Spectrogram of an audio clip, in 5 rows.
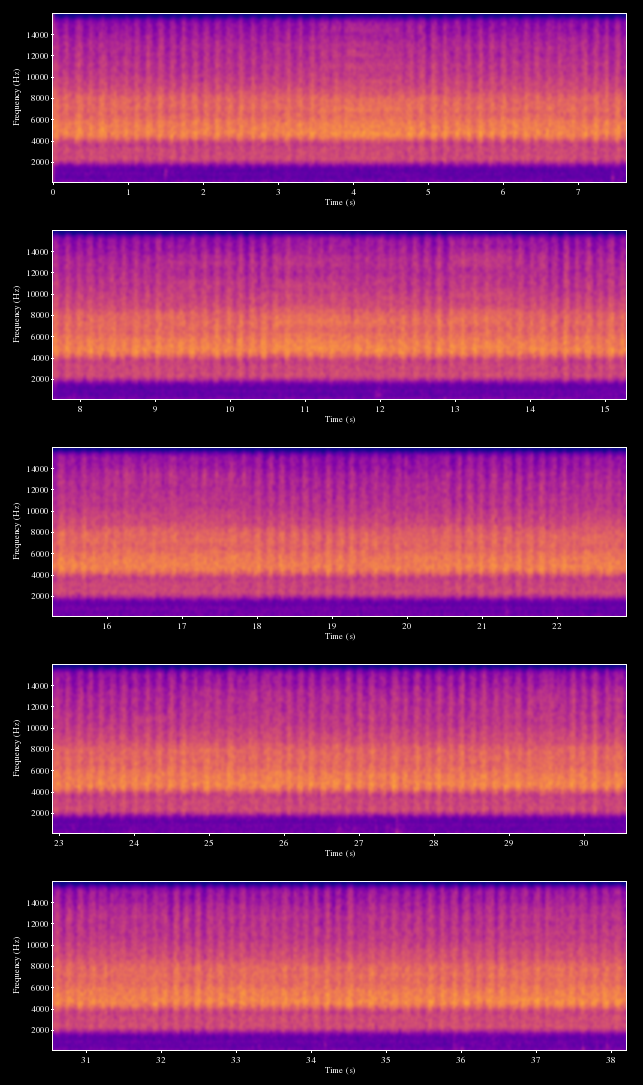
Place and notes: Marangunićevo šetalište, Split, Croatie - Crickets in Split
Crickets in Split, Croatia, Zoom H6
Splitsko-dalmatinska županija, Hrvatska, 24 July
